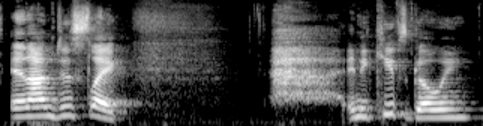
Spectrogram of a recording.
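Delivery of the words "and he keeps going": normal talking voice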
